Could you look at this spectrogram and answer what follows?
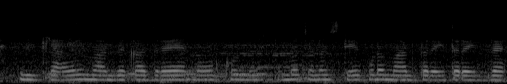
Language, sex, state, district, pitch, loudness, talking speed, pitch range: Kannada, female, Karnataka, Belgaum, 210 Hz, -43 LUFS, 120 wpm, 205-220 Hz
